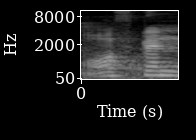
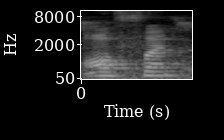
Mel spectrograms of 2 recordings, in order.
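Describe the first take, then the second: First: The t sound is pronounced in the middle. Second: The t sound is left out entirely. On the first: The speaker calls it wrong. "ऑफ्टन नहीं कहते" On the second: The speaker calls it right. "टी silent है इसमें"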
